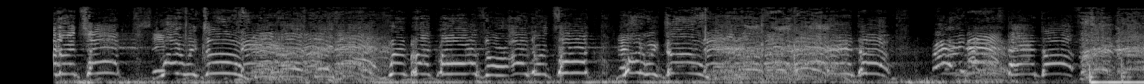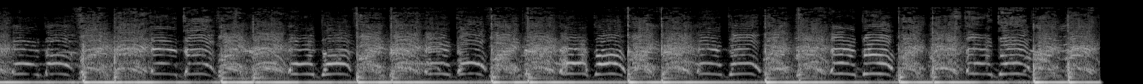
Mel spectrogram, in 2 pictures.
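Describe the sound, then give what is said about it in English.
A massive crowd shouts and chants in unison outside, gathered in front of the home of a man who shot a 16-year-old neighbor, in Kansas City, Missouri; voices overlap loudly and continuously, with a steady low rumble joining in partway through. “Yes, that scene was from Kansas City, Missouri this weekend when a massive crowd gathered in front of the home of a white man who shot a 16-year-old black neighbor.”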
